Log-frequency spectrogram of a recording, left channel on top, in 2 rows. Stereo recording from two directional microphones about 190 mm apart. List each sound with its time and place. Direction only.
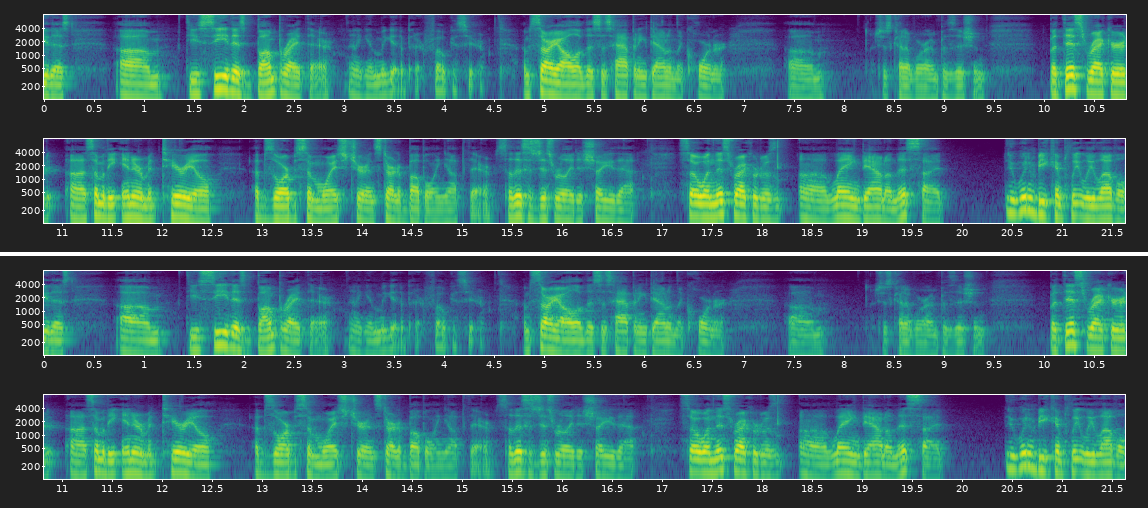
0.0 s speech: 40° left (ahead or behind)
